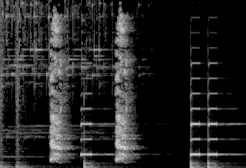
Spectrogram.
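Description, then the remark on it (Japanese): A beagle named Choco, a police dog, barks in a run of about six sharp, loud barks and yips, with a brief pause before a final quick pair. No one speaks. “チョコはかわいいビーグル犬だ。”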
